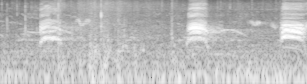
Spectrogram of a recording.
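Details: Three loud, rasping caws from crows squabbling over food, roughly a second apart, with brief soft whistled notes from another bird in the gaps.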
